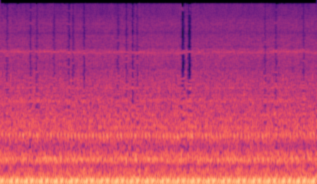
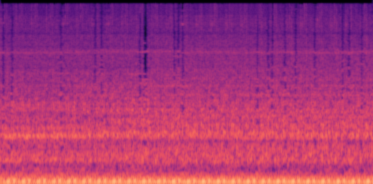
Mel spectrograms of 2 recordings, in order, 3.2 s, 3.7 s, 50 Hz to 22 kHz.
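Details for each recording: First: 2018 Mustang GT 5.0 replacement engine with forged pistons, about 300 miles, still on break-in oil, oil warm: smooth even low burble at steady idle, quiet high-pressure fuel pump, no ticks or knocks; normal warm idle. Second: 2018 Mustang GT 5.0 V8 with new forged-piston engine, about 300 miles on break-in oil, cold start idle at ~94°F ambient: light even tapping about three per second over the rumble; forged piston slap, harmless, fades once warm.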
